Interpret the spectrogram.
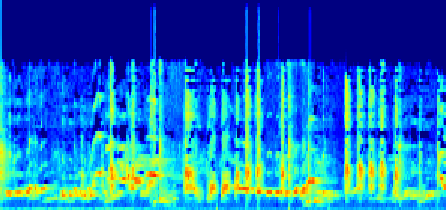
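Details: White-rumped shama mating song for raising breeding urge: varied whistles and sharp chirps, a long descending slurred whistle in the middle, with a faint low hum early on.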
